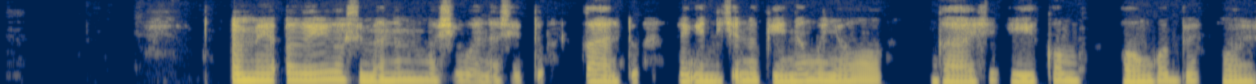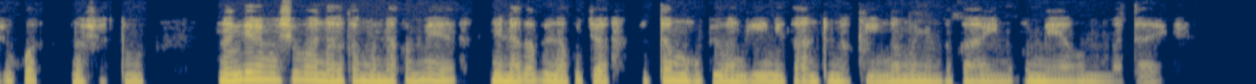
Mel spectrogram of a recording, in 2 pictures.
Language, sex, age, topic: Oshiwambo, female, 25-35, agriculture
